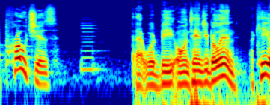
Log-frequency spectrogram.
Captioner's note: buzzer buzzes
